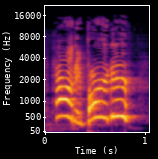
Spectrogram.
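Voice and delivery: very high-pitched little talking lizard voice. Narrating a lizard that looks up and greets the player: talking lizard voice. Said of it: "a lizard runs over your foot, looks up at you and says".

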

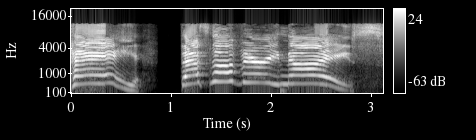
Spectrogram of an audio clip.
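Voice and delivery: top-of-the-lungs shrill high scream, hey long drawn-out. A tabletop player's character charges toward another character, screaming.

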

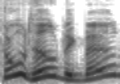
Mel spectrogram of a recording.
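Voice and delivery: very high-pitched, helium-like voice. Quoting the ad's line to another speaker: high-pitched Bill Walton imitation. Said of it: "He is kind of a high pitch there".

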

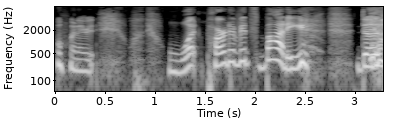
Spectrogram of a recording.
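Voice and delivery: laughing and giggling through words. Reading a trivia question aloud to players: laughing while talking. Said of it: "you'll see why I'm laughing".

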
